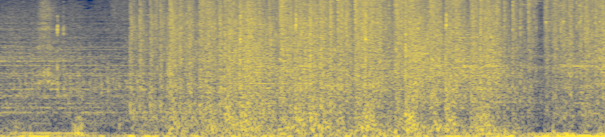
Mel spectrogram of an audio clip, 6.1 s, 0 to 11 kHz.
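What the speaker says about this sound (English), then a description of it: "Lux strikes at exposed American infantry." Luchs armored car firing on exposed infantry in Company of Heroes 2, a real-time strategy battle: sustained, dense rattling automatic gunfire, fairly faint and distant, continuous over a battlefield din.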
